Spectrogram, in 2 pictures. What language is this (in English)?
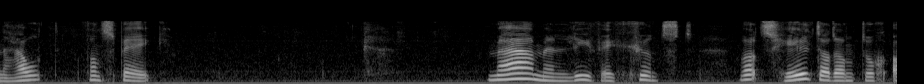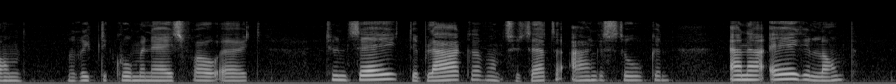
Dutch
